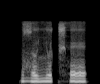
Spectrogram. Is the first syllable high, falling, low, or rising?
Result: low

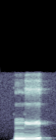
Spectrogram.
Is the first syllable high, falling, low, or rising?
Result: rising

